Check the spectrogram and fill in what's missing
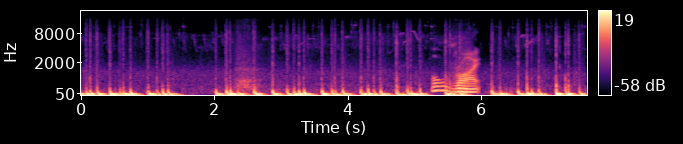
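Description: Horse hooves clip-clop in steady rhythm within the survival video game Rust, with a neigh partway through, close and loud, while someone talks briefly over the trotting.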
